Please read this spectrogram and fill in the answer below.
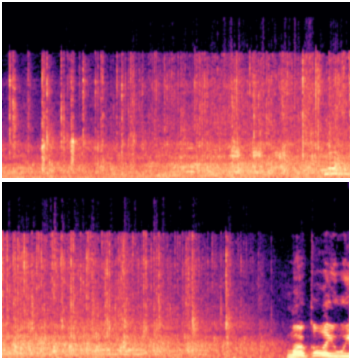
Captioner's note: laugh; applause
